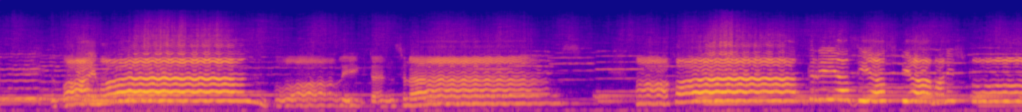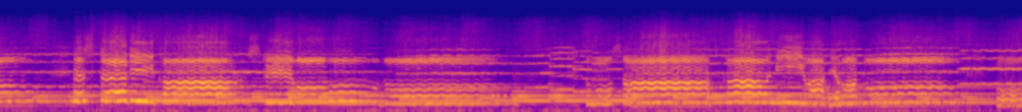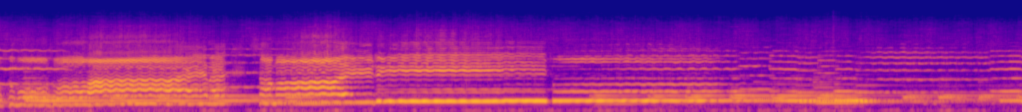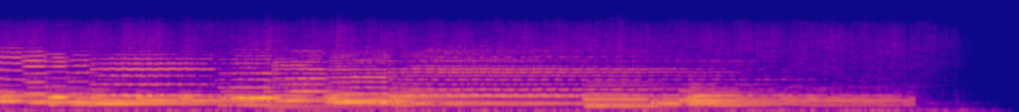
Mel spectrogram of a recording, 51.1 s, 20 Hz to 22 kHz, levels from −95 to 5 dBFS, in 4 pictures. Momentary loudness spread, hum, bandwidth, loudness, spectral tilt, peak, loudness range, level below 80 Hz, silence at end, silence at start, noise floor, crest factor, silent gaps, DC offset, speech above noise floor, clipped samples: 18 LU; none; 10.5 kHz; -17 LUFS; -4 dB/octave; 0 dBFS; 14 LU; -54 dBFS; 1.55 s; 0 s; -75 dBFS; 18 dB; none; under 0.1%; 60 dB; under 0.1%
